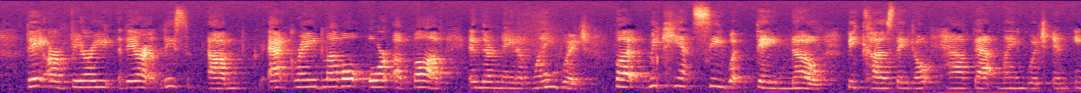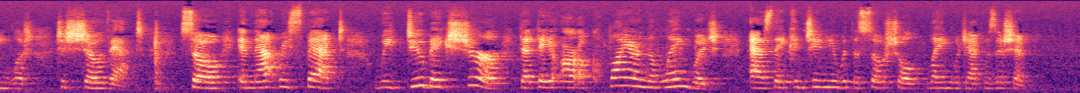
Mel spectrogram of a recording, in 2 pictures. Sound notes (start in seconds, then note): none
